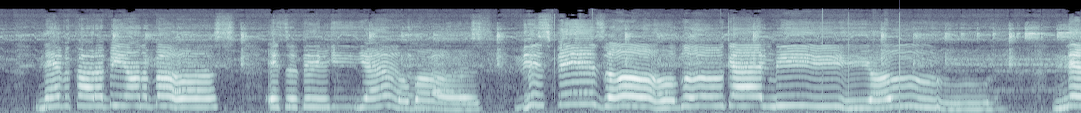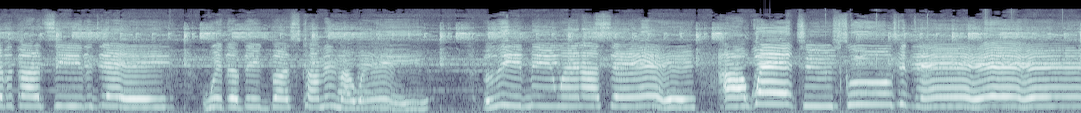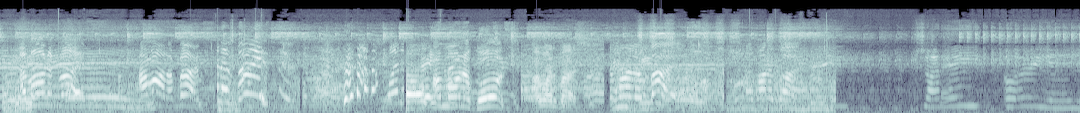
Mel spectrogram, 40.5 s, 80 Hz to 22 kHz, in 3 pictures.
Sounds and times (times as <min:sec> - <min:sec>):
Music: 0:00.0 - 0:40.5
Bus: 0:27.0 - 0:31.3, 0:34.7 - 0:37.5
Speech: 0:27.0 - 0:37.5.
